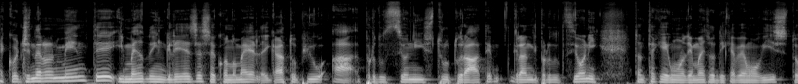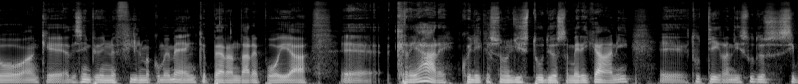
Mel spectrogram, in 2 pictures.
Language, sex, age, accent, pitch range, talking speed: Italian, male, 20-39, native, 100-120 Hz, 185 wpm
